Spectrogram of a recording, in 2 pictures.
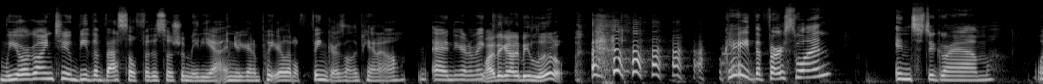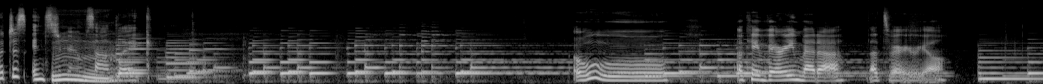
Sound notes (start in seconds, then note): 5.8 laughs; 12.6 bright keyboard music; 20.6 gentle keyboard music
